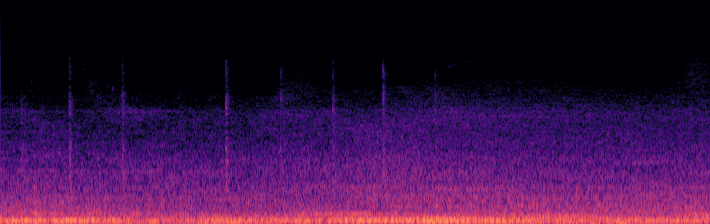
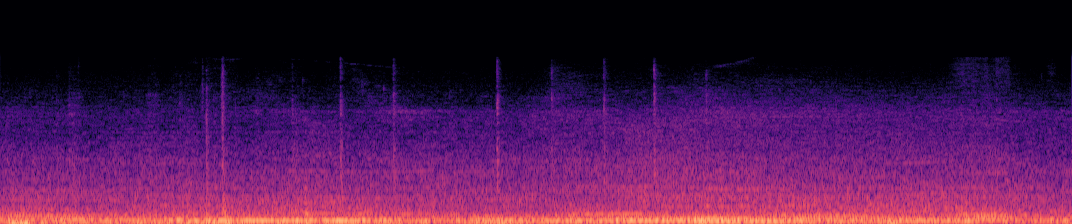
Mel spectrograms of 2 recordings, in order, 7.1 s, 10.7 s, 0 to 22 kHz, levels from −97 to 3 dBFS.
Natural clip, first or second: second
